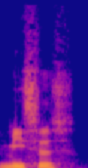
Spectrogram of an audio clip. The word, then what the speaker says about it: Mises: I'm saying that right, right? Mises? – Yeah.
